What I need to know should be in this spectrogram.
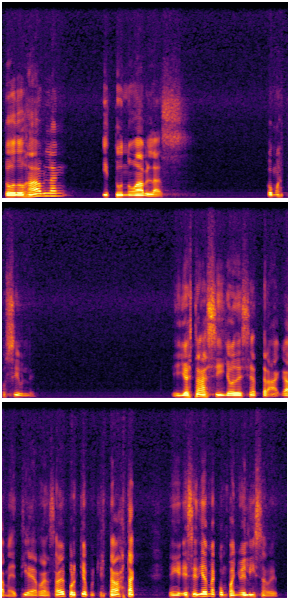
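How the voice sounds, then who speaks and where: A man preaching a sermon as pastor, emphatic and rising to loud exhortations. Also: fairly high pitch, normal speed, long pauses, no echo. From Ecuador.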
